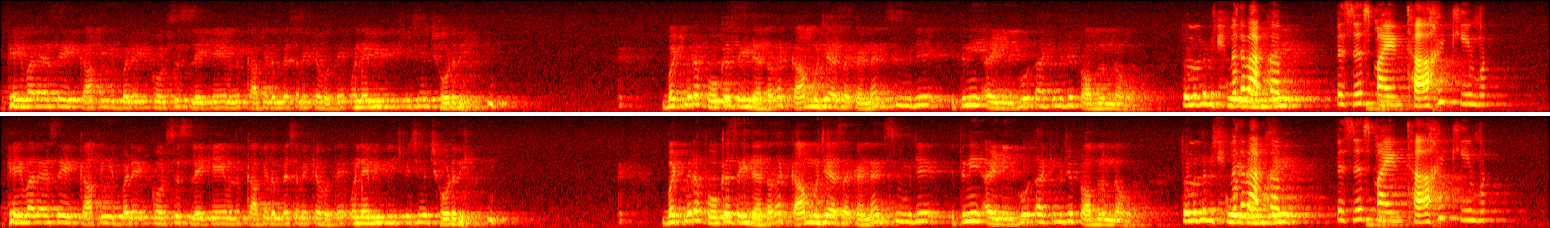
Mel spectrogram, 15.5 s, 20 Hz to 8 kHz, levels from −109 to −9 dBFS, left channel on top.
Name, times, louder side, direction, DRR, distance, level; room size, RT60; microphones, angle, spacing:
voice 1, 0.1-5.0 6.6-11.4 11.8-12.9 13.7-13.9, right 1 dB, 60° right, 4 dB, 1.9 m, -34 dB
voice 2, 12.4-12.8 13.4-14.9, left 3 dB, 25° left, 12 dB, 1.0 m, -32 dB
18.5 x 16.0 x 9.7 m, 1.2 s
head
